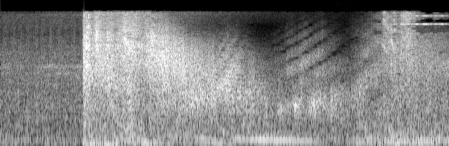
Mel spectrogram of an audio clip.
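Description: A bullet whooshes through the air in slow motion.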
